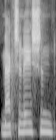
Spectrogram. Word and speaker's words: machination: mechanics were mac mechanism machination imaginations i think yeah i i don't say the cho i say the the hard c um and and just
